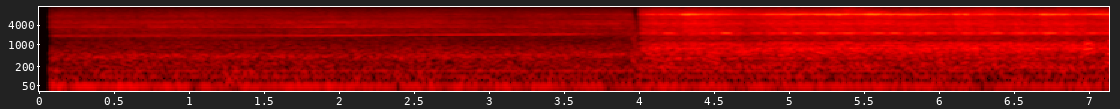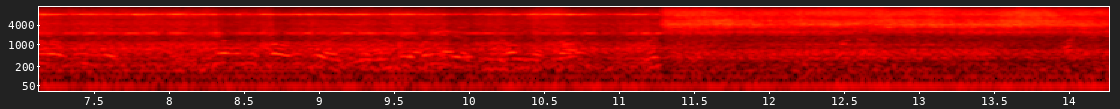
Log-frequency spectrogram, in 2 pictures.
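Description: Jet aircraft engines running as the plane taxis: a faint, slowly rising whine, then from about four seconds in a steady high whine over a rushing noise, which turns hissier about eleven seconds in.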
